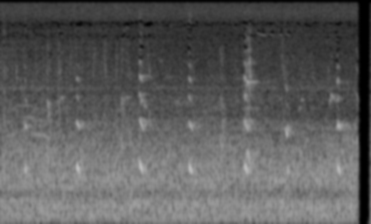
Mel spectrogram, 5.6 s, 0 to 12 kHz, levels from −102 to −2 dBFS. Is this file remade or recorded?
recorded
